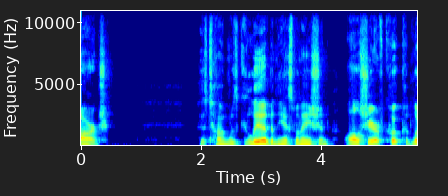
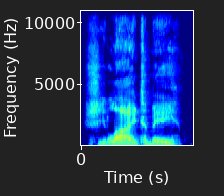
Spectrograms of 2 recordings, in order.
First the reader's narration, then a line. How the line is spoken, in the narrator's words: he growled softly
